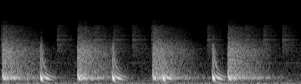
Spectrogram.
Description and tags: HM Loop 3
simple, minimal, bass, techno, industrial, electro, dance, loop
